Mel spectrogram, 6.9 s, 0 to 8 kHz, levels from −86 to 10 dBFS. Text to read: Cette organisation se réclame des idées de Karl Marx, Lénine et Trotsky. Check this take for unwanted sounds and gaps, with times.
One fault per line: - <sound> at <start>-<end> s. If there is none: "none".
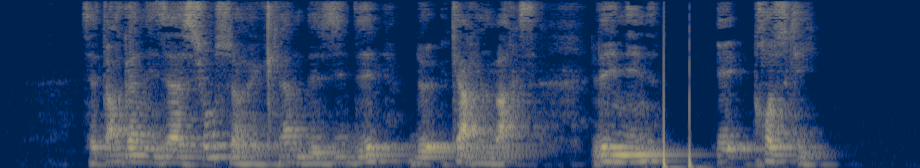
none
